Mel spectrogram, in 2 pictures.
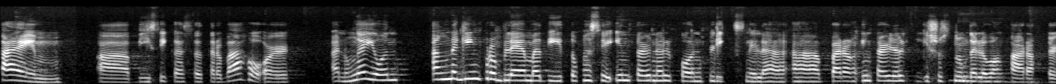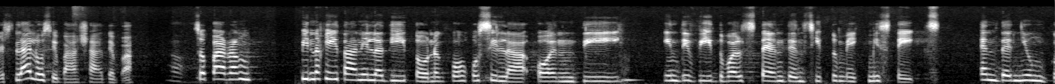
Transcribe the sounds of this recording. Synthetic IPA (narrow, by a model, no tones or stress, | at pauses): t̪ajm | ʔabiːsɪkɐsɐt̪ɾɐbaːho̞ʔoɹ | ʔɐno̞ŋɐjo̞n | ʔɐŋnɐɡiŋpɾoblɛːmɐd̪iːt̪o̞kɐsɛʔɪnt̪ɛɹnɐlkonflɪk̚t̪snɪlaʔapaːɾɐŋʔɪnt̪ɛɹnɐlʔiːʃʊsnʊŋd̪ɐlɐwaŋkaːɾɐk̚t̪ɛɹslaːlʊsɪbaʃad̪ɪba̰ | so̞paːɾɐŋ | pɪnɐkiːt̪ɐnɪlad̪iːt̪o̞nɐɡ̚poːkosɪlaʔond̪iʔɪnd̪ɪvid̪uwɐlst̪ɛnd̪ɛnsit̪ʊmejk̚mɪst̪ejk̚s | ʔɛnd̪ɛnjʊŋ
